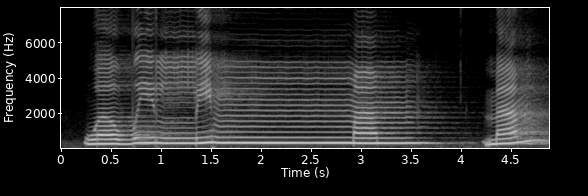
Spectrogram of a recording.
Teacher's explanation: bunyi tanwin ini dimasukkan ke mim atau dileburkan disertai bunyi dengung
